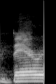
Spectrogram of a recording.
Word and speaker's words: Baer: Jay Baer books and a beer bear is spelled ba er yep so you and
